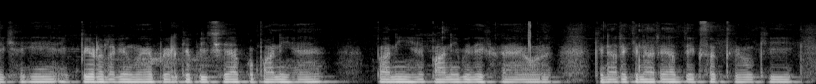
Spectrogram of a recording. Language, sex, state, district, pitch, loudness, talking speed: Hindi, male, Bihar, Jahanabad, 115 Hz, -19 LUFS, 215 wpm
